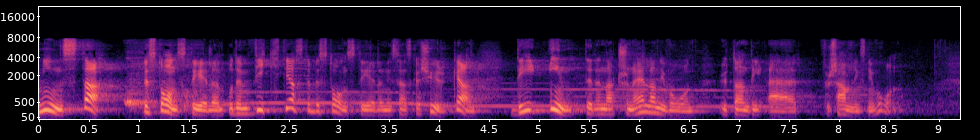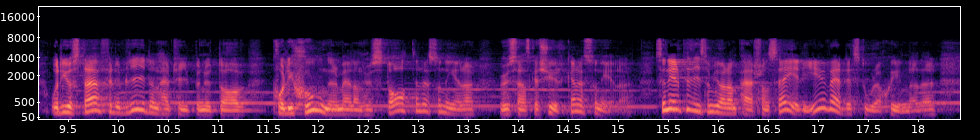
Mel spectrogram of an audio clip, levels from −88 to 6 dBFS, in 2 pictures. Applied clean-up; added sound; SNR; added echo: none; Dog; 17 dB; none.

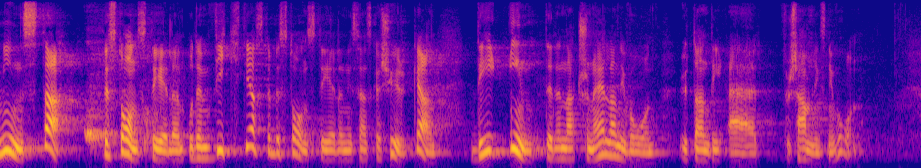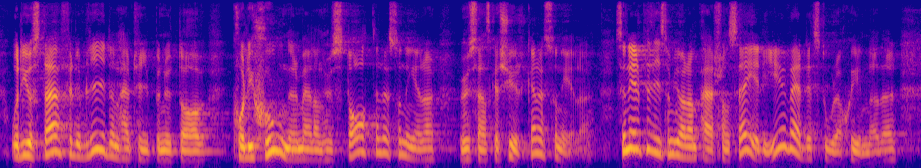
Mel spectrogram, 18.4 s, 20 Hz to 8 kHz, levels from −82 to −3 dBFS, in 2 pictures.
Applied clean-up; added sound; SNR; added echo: none; none; none; none.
